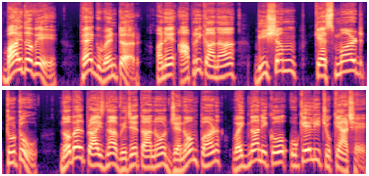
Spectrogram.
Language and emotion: Gujarati, neutral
